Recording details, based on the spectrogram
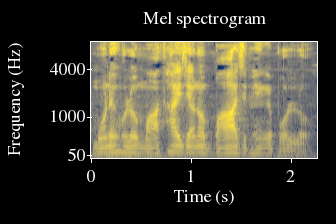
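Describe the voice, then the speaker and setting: A man's voice: deep voice, moderate pace, over music. A man reading a scripted horror story as its narrator.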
